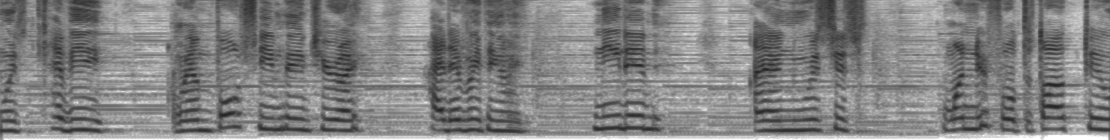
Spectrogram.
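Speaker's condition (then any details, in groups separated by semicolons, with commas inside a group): Cerebral palsy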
